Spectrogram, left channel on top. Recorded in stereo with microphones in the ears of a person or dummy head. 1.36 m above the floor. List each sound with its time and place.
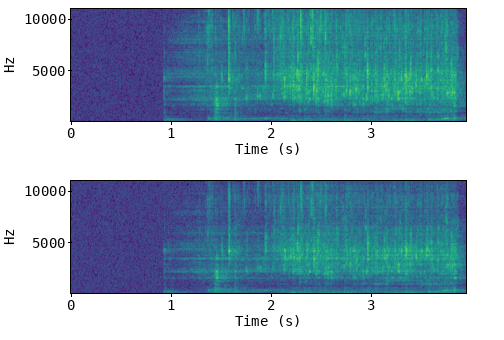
0.9 s a running tap: 25° left (ahead or behind), 2.5 m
